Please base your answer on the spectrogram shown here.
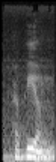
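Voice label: "Avion", Spanish, female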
